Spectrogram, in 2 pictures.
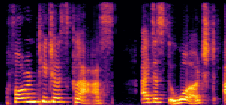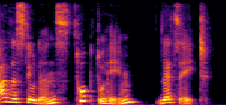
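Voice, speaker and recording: With a Chinese accent, a woman speaks using lively intonation. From China. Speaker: language learning vlogger. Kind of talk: personal experience talk. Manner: halting.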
